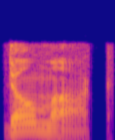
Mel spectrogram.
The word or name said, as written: Domagk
